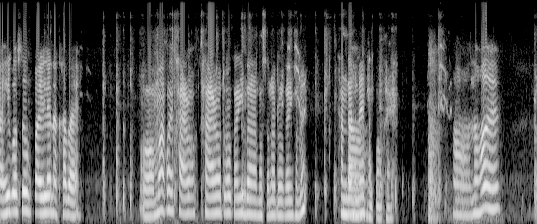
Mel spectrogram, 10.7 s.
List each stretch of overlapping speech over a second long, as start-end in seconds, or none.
none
